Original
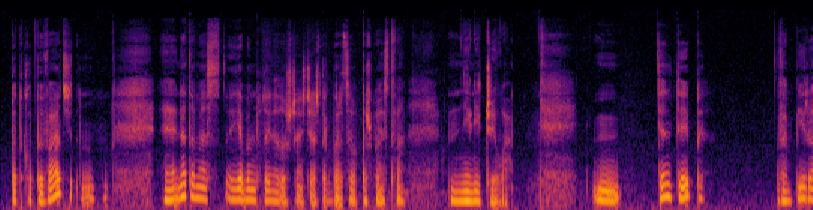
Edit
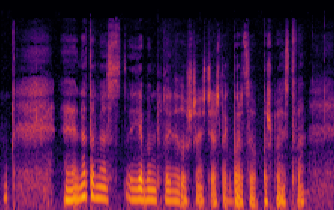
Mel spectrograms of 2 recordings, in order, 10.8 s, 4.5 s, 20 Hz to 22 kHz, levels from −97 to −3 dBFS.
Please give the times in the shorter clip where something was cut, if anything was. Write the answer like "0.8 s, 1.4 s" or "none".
none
